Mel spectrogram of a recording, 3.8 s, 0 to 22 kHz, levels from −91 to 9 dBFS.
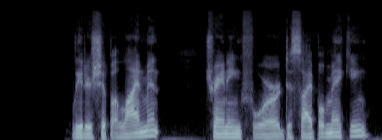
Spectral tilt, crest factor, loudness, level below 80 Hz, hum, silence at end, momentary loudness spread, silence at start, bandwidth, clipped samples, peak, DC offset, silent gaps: -5.5 dB/octave; 18 dB; -28 LUFS; -54 dBFS; none; 0.15 s; 7 LU; 0.7 s; 14.5 kHz; under 0.1%; -12 dBFS; under 0.1%; none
